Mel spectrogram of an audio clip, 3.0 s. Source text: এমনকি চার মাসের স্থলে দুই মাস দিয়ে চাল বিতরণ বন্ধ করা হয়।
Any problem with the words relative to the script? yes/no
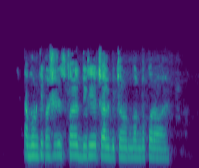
yes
